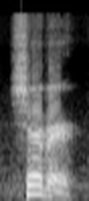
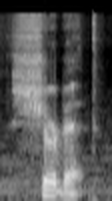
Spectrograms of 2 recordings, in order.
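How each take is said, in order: First: The second syllable has an 'r' sound. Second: The second syllable has no 'r' sound. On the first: The speaker calls it wrong. "Here's another one I'm guilty of" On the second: The speaker calls it right. "But it's sherbet"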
